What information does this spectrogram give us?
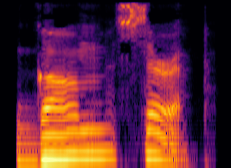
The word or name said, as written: gomme syrup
